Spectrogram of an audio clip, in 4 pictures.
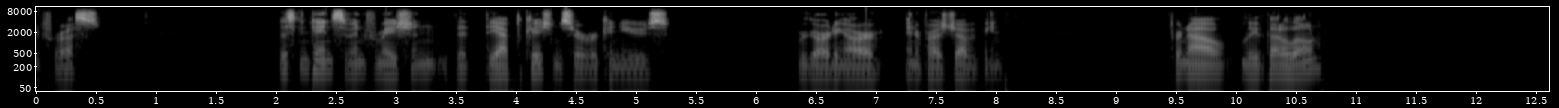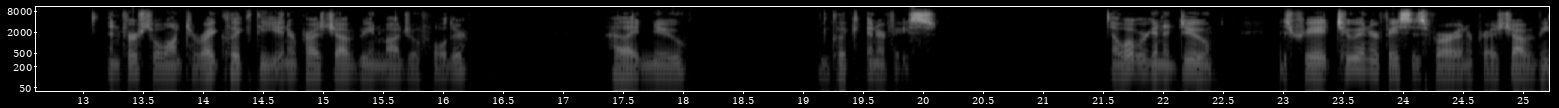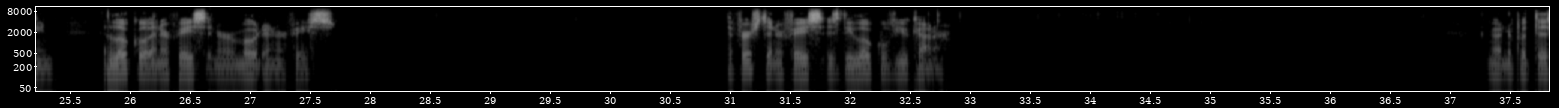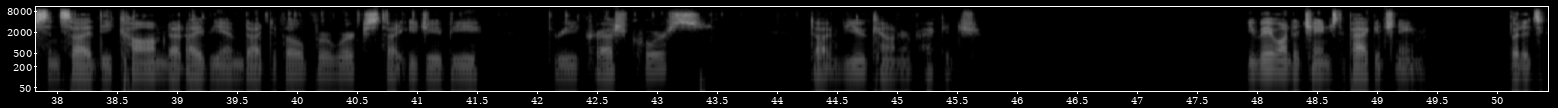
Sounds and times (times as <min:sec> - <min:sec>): Speech: 0:00.0 - 0:00.6, 0:02.0 - 0:05.4, 0:06.3 - 0:08.2, 0:09.4 - 0:10.8, 0:13.1 - 0:16.3, 0:17.4 - 0:18.1, 0:19.1 - 0:20.2, 0:21.6 - 0:27.8, 0:31.0 - 0:32.9, 0:37.3 - 0:43.5, 0:44.3 - 0:45.8, 0:47.9 - 0:49.5, 0:50.1 - 0:50.4.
